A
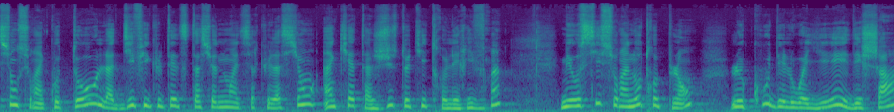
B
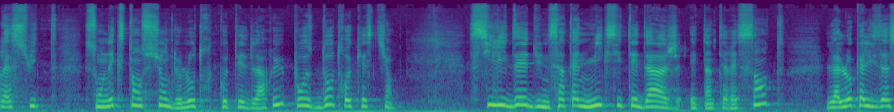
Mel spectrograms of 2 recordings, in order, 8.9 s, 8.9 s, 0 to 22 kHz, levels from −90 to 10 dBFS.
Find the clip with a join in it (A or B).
B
